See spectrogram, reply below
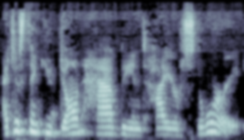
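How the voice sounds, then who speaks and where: A woman's voice: mid-range voice, normal speed, a little mellow, natural voice. A woman acting as an assertive, protective small-town mother, pointed and persuasive, in a scripted podcast drama. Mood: condescending, firm.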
